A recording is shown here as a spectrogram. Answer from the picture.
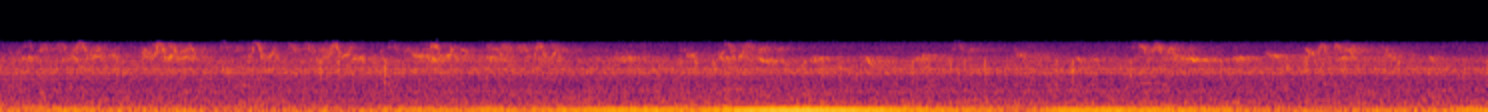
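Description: Small birds chirping repeatedly over a steady low rumble, which swells briefly about halfway through.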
